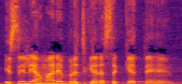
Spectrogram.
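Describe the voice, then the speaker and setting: A man's voice: high-pitched, moderate pace, slight background noise. A man telling devotional stories in a sermon, tenderly acting out the voices in the tales. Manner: tells tales lovingly, leads the crowd in chanted song. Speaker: devotional preacher.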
